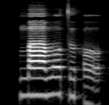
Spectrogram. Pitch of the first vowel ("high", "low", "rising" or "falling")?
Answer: high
